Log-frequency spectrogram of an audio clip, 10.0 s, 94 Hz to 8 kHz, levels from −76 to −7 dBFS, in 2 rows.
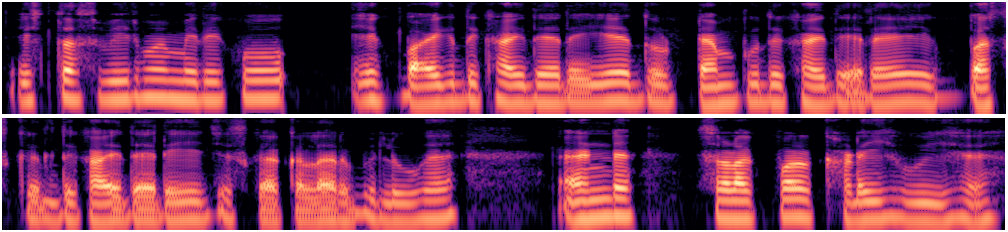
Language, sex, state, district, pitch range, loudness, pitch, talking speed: Hindi, male, Bihar, Kishanganj, 140-165 Hz, -20 LUFS, 150 Hz, 205 wpm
